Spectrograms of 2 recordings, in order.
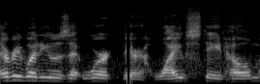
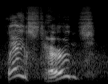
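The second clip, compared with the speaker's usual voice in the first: high thanks; 11 semitones higher than usual. Pretend. Thanking chatter Terrence.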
